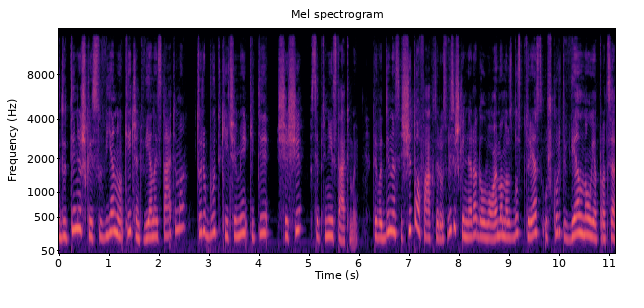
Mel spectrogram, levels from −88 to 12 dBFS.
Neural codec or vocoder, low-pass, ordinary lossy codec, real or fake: codec, 44.1 kHz, 7.8 kbps, Pupu-Codec; 14.4 kHz; AAC, 96 kbps; fake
